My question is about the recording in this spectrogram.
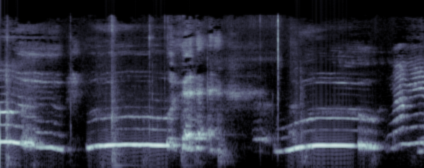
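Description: A child's voice making long, wordless howling calls, each drawn out for about a second, rising and then falling in pitch, several in a row.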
